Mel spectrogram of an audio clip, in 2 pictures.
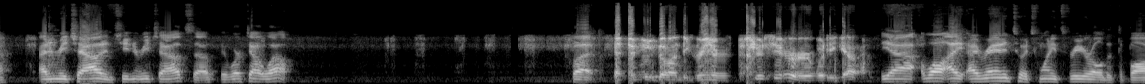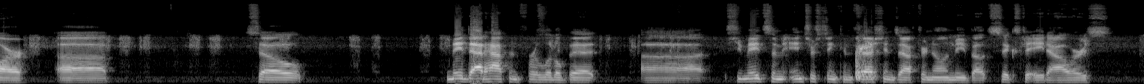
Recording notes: WARNING: EVEN POORER AUDIO QUALITY THAN NORMAL. Episode 26 should probably be lost to the sands of time due to its terrible audio quality.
